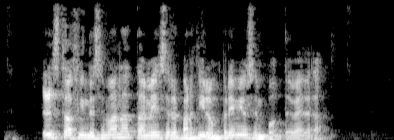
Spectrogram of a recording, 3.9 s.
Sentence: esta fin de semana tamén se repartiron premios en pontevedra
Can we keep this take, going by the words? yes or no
yes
